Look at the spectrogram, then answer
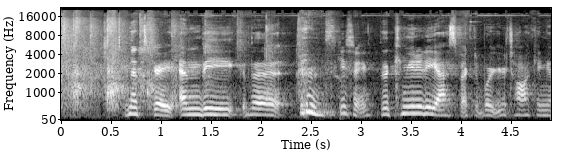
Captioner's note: applause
